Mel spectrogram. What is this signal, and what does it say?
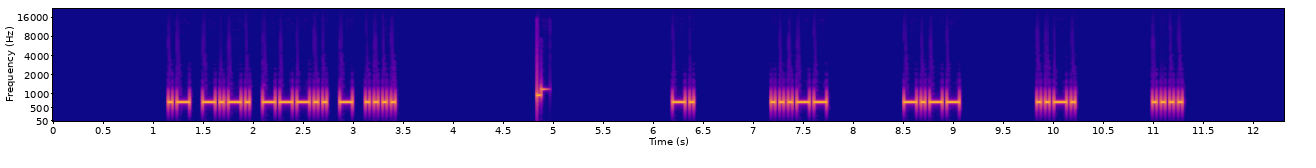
Morse code, heard as a keyed tone, about 28 wpm, spaced as for 14 wpm, 700 Hz. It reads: AC8TH N3YFH
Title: USA Call Signs - 6x Character Spacing - 28wpm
